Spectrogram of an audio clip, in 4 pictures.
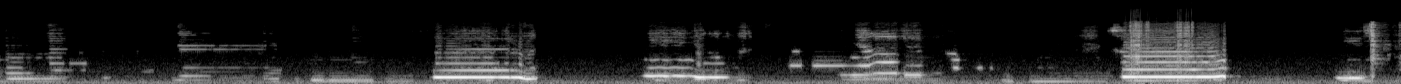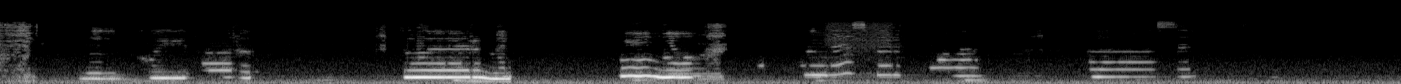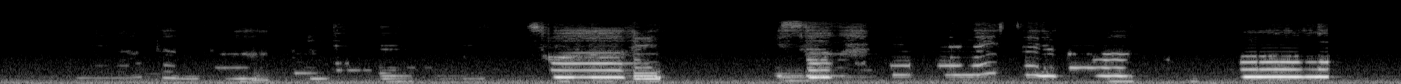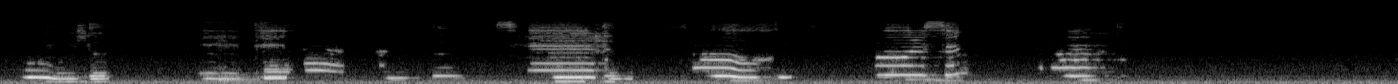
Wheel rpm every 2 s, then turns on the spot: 0, 0, 0, 0, 0, 0, 0, 0, 0, 0, 0, 0, 0, 0, 0, 0, 0, 0, 0, 0, 0, 0, 0, 0, 0, 0, 0, 0.
none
